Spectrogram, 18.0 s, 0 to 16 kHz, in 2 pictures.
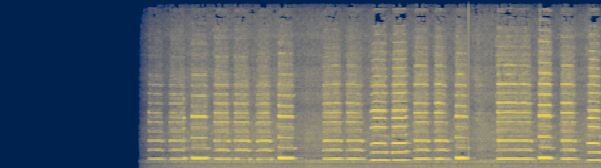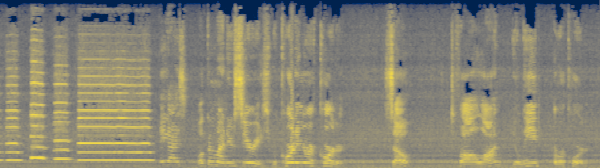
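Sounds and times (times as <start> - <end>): recorder melody: 2.2 - 11.4.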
